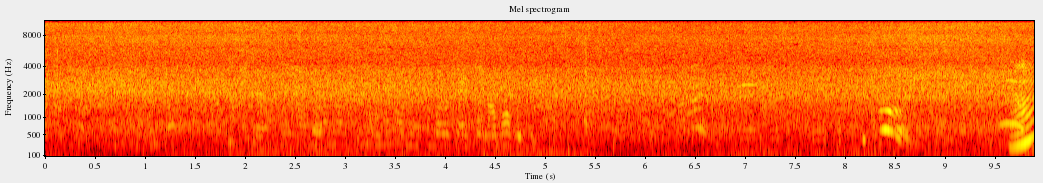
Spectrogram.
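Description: Small waves wash gently onto a shore.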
